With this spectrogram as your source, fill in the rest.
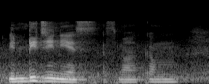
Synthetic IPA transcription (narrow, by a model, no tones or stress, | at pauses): iɳɖid͡ʒiːnijɐsɐsmaːkɐm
